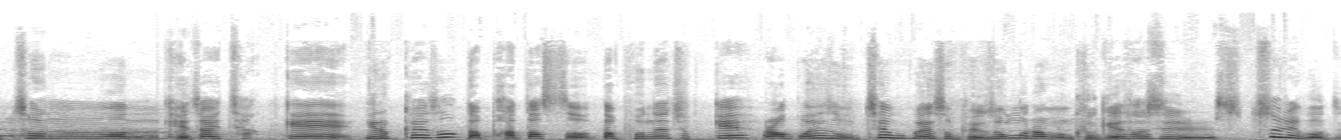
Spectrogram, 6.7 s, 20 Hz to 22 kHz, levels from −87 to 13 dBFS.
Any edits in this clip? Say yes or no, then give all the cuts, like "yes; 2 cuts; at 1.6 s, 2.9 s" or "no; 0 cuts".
no; 0 cuts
